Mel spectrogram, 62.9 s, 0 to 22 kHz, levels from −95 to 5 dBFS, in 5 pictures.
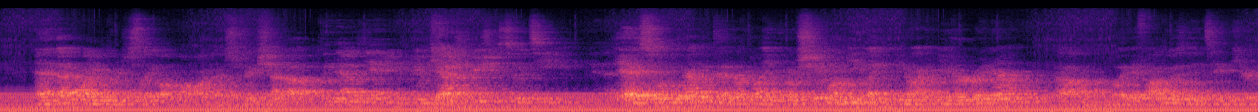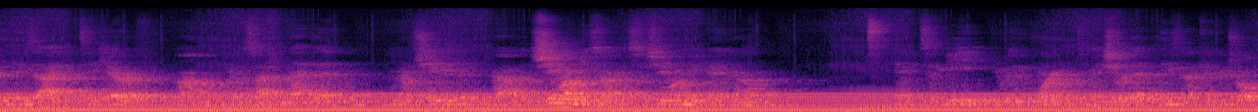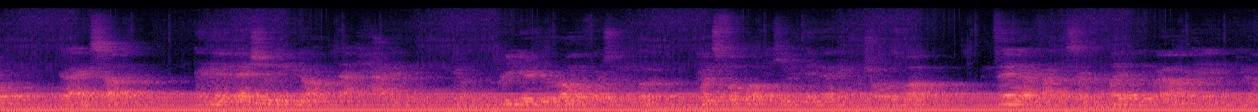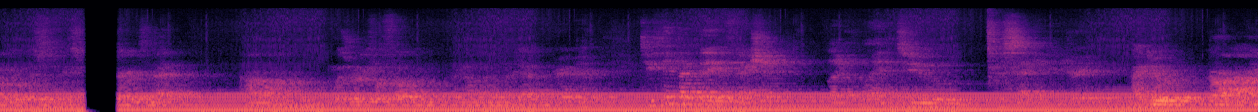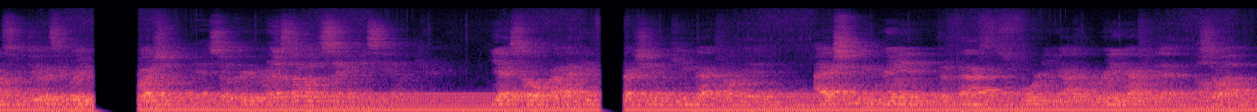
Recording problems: room echo; strong; dies away in 1.8 s
off-mic speech; far
electrical hum; loud; throughout; 60 Hz, 8 dB below the speech
audio cutting out; at 39 s, at 51 s and at 56 s

